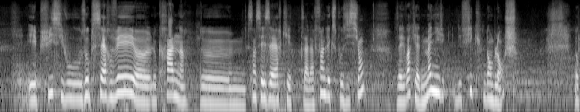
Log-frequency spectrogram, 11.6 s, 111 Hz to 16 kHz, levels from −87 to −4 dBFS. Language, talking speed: French, 145 wpm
